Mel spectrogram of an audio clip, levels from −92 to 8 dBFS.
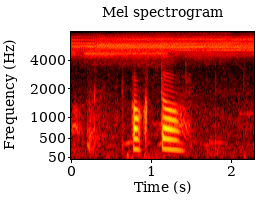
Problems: none marked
